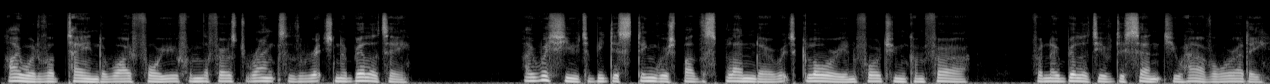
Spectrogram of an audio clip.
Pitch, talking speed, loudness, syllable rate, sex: 135 Hz, 175 wpm, -17 LUFS, 5.1 syllables/s, male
